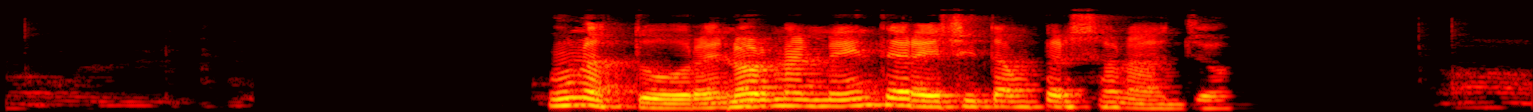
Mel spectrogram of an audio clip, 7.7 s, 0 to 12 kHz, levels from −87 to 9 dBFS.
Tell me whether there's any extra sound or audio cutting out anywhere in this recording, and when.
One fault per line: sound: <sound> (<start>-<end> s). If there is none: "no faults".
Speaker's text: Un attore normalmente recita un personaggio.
no faults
